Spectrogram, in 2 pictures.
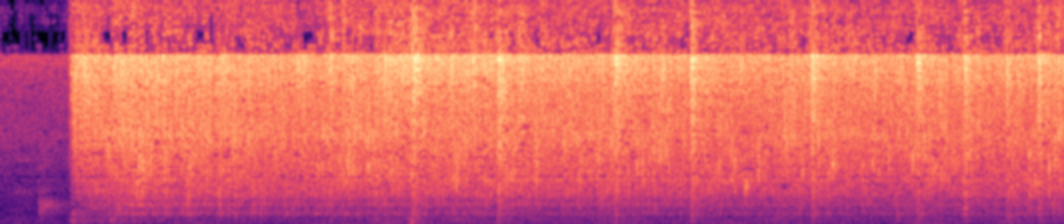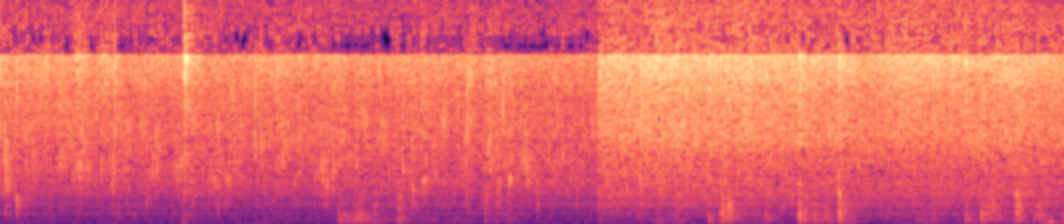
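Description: Mustard seeds, onion and green chilli fry in hot oil for a Rajasthani sev doodh, giving a steady, close, continuous sizzle with light stirring scrapes throughout and no talking.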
